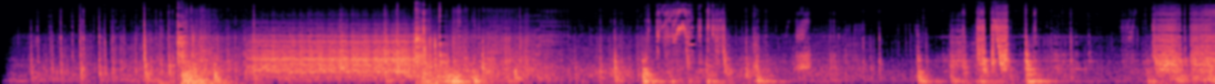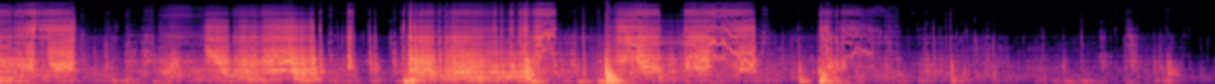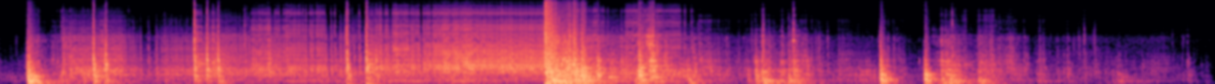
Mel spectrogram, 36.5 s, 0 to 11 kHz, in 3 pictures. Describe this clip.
A hydrophone field-recording of sections of ice being levered against the main body of ice in a pond.DIY Panasonic WM-61A hydrophones > FEL battery pre-amp > Zoom H2 line-in.
trosol, crack, thump, creak, field-recording, hydrophones, water, squeal, lever, groan, ice, spaced-pair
